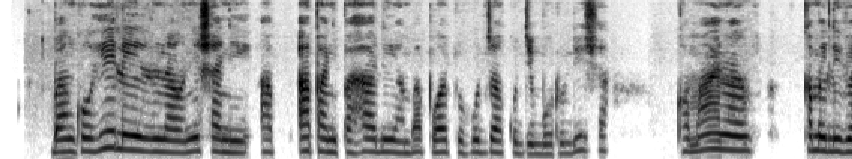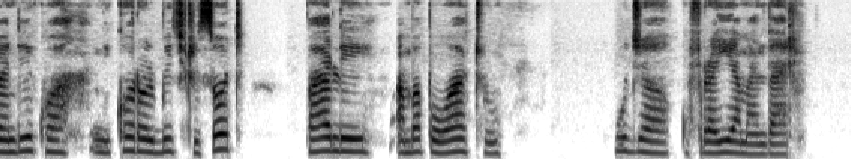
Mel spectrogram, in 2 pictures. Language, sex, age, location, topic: Swahili, female, 25-35, Mombasa, government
